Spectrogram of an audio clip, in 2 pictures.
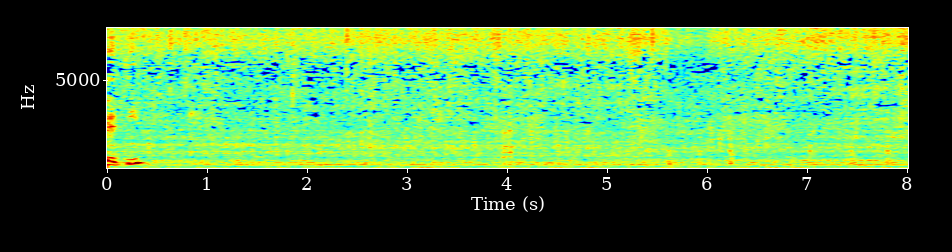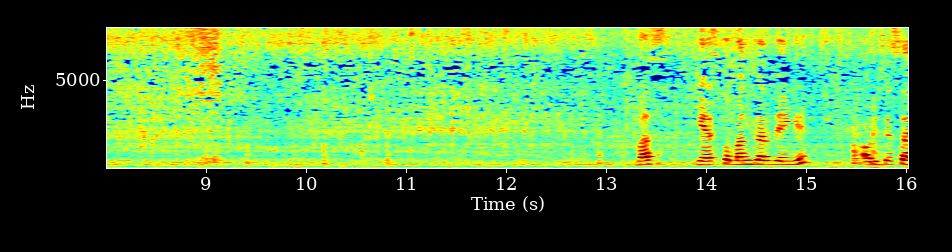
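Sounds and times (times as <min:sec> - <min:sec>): curry sizzling in a pan: 0:00.0 - 0:16.0.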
